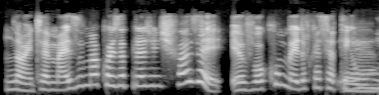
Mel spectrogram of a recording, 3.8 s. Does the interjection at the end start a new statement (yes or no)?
no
